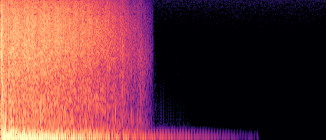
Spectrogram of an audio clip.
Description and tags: rocket impact
game, games, sounds, video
